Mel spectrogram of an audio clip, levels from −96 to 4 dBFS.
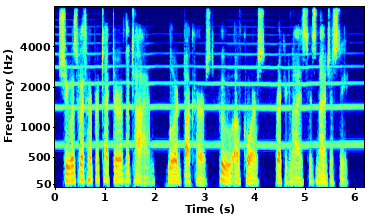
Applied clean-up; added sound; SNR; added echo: none; Trumpet; 18 dB; none.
